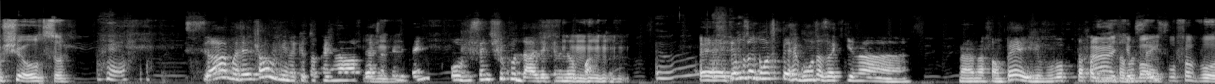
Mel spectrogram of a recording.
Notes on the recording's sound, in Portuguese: Episódio gravado em live pela fanpage da liga.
